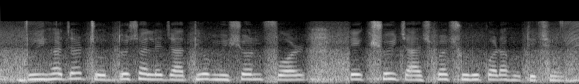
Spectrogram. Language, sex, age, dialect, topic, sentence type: Bengali, female, 18-24, Western, agriculture, statement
